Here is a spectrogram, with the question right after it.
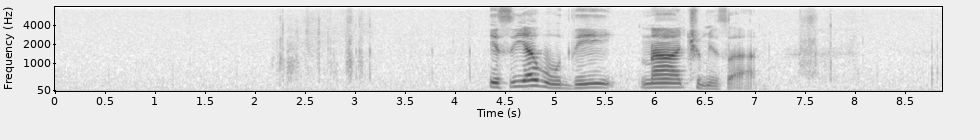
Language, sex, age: Venda, male, 37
